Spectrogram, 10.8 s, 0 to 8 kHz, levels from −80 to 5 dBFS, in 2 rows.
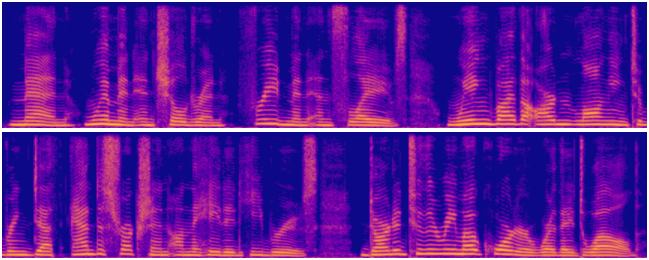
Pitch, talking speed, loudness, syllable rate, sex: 220 Hz, 160 wpm, -15 LUFS, 4.6 syllables/s, female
